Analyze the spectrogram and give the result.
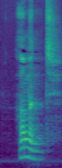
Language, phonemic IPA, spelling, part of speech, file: Dutch, /ˈhɑŋənt/, hangend, verb / adjective, Nl-hangend.ogg
- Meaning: present participle of hangen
